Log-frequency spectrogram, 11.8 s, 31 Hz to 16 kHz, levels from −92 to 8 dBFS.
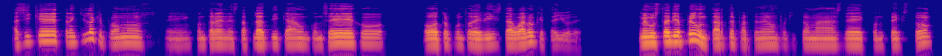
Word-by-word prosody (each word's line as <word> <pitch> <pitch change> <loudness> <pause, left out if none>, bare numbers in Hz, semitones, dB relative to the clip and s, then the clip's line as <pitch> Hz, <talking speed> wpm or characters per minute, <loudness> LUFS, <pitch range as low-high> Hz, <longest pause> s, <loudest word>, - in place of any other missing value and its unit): Así 125 +5 -8
que, 160 +1 +4
tranquila. 160 +8 -1
Que 135 - -11
podamos, 125 +1 -5
eh, 105 0 -16
encontrar 110 +1 -6
en 110 0 -7
esta 110 0 -9
plática, 115 0 -1
un 115 -2 -6
consejo, 125 +1 0 0.4
o 110 - +1
otro 110 +1 +2
punto 115 0 -8
de 105 -1 +3
vista, 110 +1 -2
o 115 +2 +3
algo 140 +5 +4
que 110 -6 -15
te 100 - -21
ayude. 100 -4 -15 0.7
Me 130 - +5
gustaría 140 +2 +7
preguntarte, 120 - +3
para 105 -2 -12
tener 110 +1 -7
un 115 0 -6
poquito 110 0 -14
más 110 -1 -5
de 110 -1 -1
contexto. 105 +5 -6
115 Hz, 165 wpm, -25 LUFS, 110-130 Hz, 0.7 s, gustaría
